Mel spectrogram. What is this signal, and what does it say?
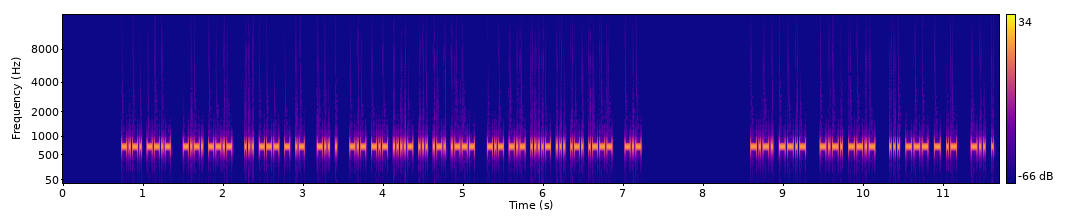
Morse code, heard as a keyed tone, about 52 wpm, 700 Hz. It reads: CQ CQ SOTA DE KK4SRJ KK4SRJ K CQ CQ SOTA DE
